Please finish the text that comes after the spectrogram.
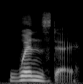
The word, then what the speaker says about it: Wednesday: Croc out the D in Wednesday.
